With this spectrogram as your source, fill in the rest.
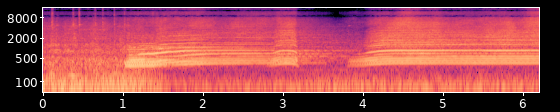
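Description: A steam train whistle blows loudly in long blasts.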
